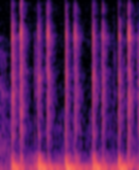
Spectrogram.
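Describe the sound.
A computer keyboard key combination of Ctrl, Shift and Left arrow is pressed five times, making five quiet pairs of sharp clicks at a steady, even rhythm with short silences between them.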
